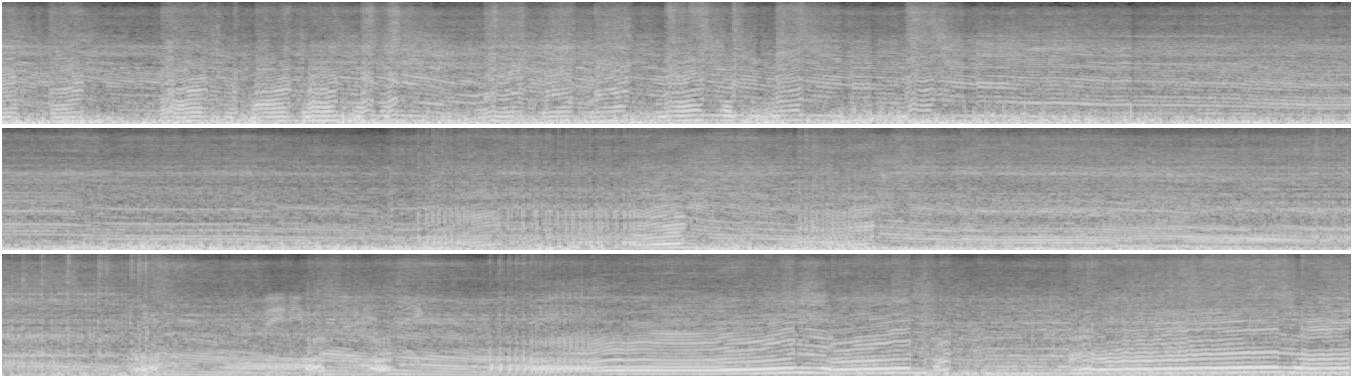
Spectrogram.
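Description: A motorcycle engine hums and revs steadily.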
